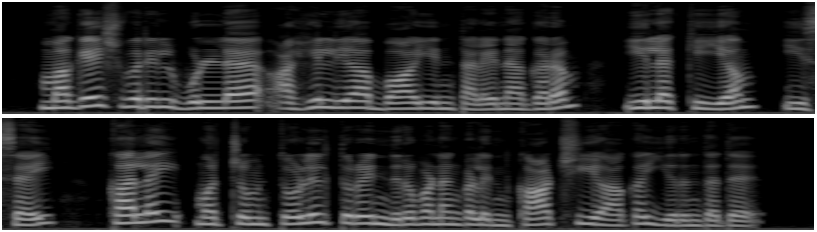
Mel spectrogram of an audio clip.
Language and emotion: Tamil, neutral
